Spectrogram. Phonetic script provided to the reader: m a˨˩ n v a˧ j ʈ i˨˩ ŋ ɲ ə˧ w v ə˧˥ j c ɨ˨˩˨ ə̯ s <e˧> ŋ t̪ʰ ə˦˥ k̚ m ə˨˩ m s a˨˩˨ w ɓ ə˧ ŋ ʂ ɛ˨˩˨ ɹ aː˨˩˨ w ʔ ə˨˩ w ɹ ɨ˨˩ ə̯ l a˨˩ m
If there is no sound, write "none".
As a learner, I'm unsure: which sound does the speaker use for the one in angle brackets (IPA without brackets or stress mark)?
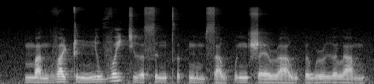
ɨ˧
